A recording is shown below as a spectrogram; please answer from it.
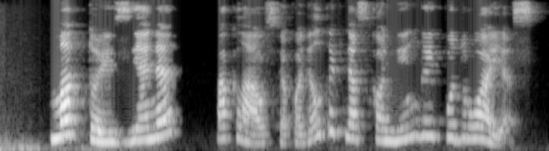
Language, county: Lithuanian, Kaunas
